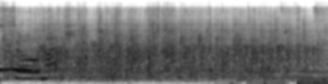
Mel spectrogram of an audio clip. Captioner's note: applause; closing music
